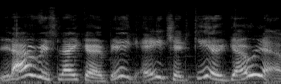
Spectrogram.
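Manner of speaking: put-on character voice, pitch swooping up and down. Trying out a voice right after asking how to do it: Crowler voice. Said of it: "how do I do a Crowler voice?".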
